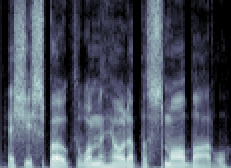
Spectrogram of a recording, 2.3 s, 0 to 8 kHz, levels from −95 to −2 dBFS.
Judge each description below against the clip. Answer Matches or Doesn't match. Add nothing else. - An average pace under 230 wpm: Doesn't match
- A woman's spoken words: Doesn't match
